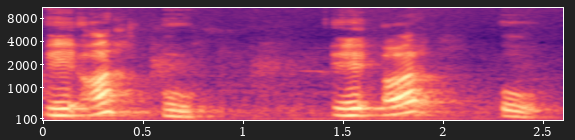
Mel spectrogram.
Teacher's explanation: ए और ओ बोलेंगे तो आधा मुंह क्या रहता है, हमारा बंद रहता है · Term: अर्धसंवृत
